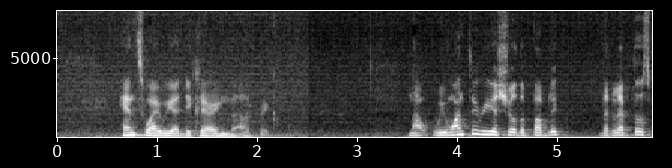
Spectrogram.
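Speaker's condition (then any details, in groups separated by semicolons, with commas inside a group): No condition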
